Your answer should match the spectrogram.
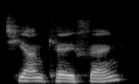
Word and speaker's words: Tiankai Feng: Tian K Feng.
